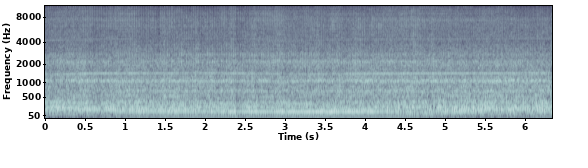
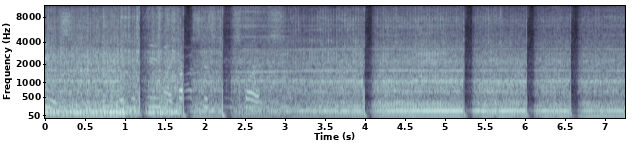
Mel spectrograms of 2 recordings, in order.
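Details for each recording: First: MiniSpark 18 electrostatic machine with epoxy-filled disc, 1.233 nF capacitor bank, 1 cm spark gap: even crackling hiss over a constant low hum, no dropouts or surging; very consistent, strong discharge. Normal running. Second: MiniSpark 18 electrostatic machine (1.233 nF capacitor bank, 1 cm spark gap) running: continuous rough scraping hum with brief dropouts, because the setup isn't rigid, so it shakes and the internals rub.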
